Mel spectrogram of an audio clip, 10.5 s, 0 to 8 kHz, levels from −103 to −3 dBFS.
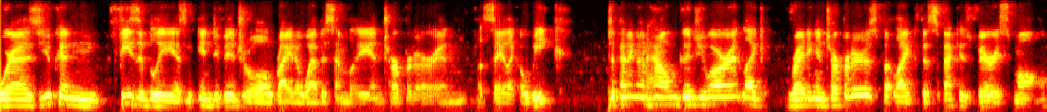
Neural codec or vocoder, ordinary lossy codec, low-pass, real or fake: none; Opus, 24 kbps; 7.2 kHz; real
